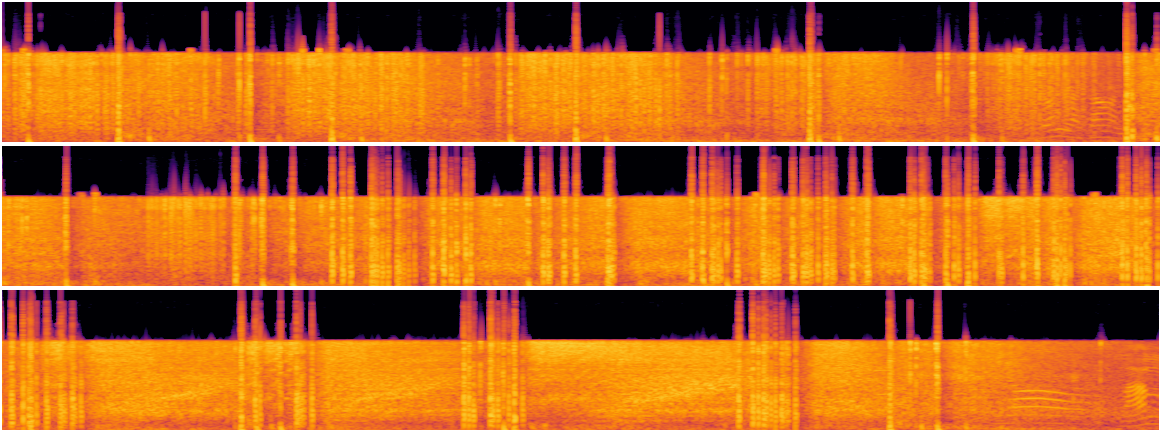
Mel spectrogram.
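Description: Aerial fireworks display: shells bursting in a near-continuous string of sharp bangs, with crackling between them. The bangs come thickest from about halfway through.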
